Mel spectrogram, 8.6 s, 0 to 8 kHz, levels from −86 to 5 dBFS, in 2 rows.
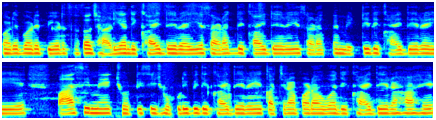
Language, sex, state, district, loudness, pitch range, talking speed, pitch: Hindi, female, Goa, North and South Goa, -17 LUFS, 165-175 Hz, 270 wpm, 170 Hz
